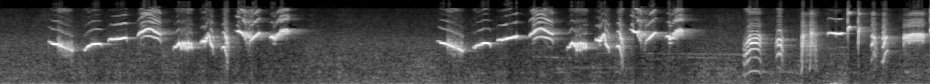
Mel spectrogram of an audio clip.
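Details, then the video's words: Long-tailed shrike singing with great energy to lure other shrikes into answering: two long phrases of twisting whistles mixed with harsh notes, separated by a pause of over a second, then scattered sharp calls. "burung cendet gacor FULL EMOSI pancingan CENDET AGAR NYAUT"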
